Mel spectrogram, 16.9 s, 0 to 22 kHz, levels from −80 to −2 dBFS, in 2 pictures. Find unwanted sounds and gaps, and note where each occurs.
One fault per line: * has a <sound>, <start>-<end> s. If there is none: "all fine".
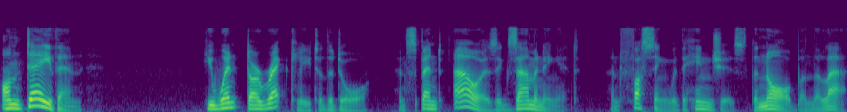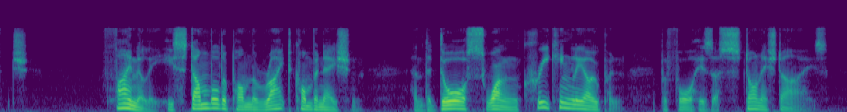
all fine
